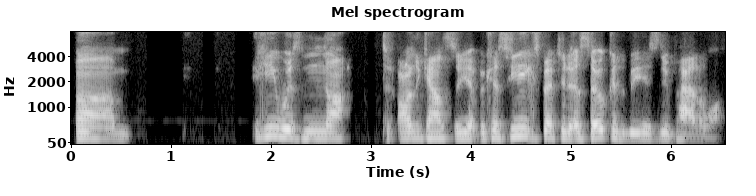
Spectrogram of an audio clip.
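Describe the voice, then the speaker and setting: Higher-voiced man musing casually. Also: moderate pace. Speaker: podcast co-host. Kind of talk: casual fan discussion of lore.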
